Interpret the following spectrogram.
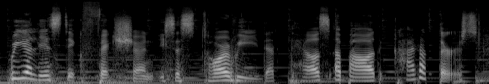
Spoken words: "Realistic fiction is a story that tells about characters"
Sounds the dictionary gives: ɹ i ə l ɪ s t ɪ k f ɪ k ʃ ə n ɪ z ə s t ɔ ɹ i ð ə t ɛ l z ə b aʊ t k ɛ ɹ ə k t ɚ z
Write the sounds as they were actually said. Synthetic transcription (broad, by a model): ɹ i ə l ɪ s t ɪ k f ɪ k ʃ ə n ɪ s ə s t ɔ ɹ i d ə t ɛ l s ə b aʊ t k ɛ ɹ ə k t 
